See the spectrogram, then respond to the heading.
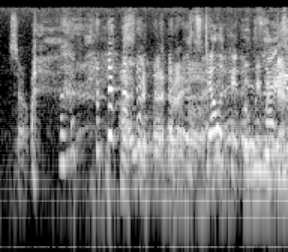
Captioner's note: laughter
